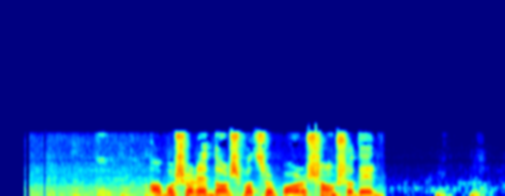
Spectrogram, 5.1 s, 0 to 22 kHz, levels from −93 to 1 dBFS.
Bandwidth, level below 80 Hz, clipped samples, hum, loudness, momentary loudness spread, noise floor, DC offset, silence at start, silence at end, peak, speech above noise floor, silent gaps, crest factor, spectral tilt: 7.8 kHz; -64 dBFS; under 0.1%; none; -16 LUFS; 22 LU; -41 dBFS; under 0.1%; 0.75 s; 0.25 s; -2 dBFS; 25 dB; none; 16 dB; -2.5 dB/octave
